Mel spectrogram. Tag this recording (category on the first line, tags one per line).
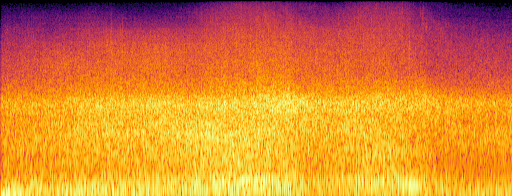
Sound effects > Vehicles
field-recording
car
drive
automobile
rainy
vehicle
